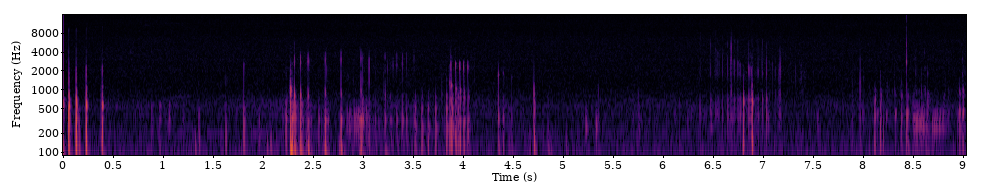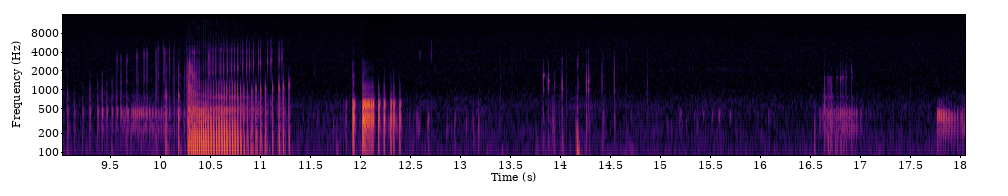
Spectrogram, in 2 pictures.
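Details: Loud stomach growling (borborygmi) after drinking coffee: irregular gurgling and a long rumbling growl from the abdomen.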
